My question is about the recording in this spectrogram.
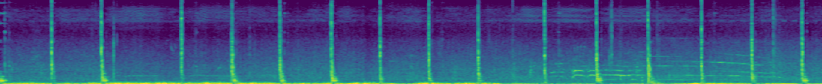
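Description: Machete chopping at an upright wooden pole, sharp knocks of the blade into the wood about one and a half times a second, over a steady low rumble.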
